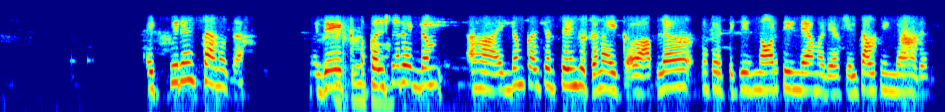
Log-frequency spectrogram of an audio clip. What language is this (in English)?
Marathi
